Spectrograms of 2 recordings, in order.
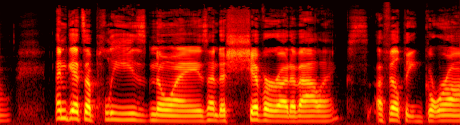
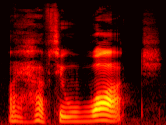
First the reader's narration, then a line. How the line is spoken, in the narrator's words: pants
